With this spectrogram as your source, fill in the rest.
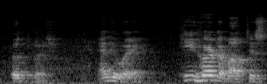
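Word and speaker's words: Eötvös: E-O-T-V-O-S, Ötvös, is the way the Hungarian pronounce his name. There are umlauts on the two O's, okay? Ötvös.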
